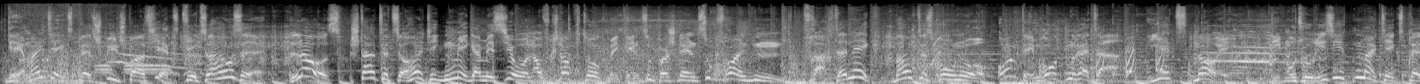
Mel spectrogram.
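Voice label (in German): Spots, Männer; Mighty Express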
